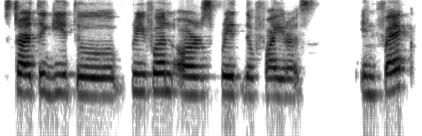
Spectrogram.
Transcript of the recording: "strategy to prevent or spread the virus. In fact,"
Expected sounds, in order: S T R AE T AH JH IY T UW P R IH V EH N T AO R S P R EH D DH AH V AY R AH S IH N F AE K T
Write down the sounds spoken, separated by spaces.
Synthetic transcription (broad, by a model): S T R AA T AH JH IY T UW P R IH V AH N AO R S P R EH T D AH F AY R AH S IH N F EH K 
